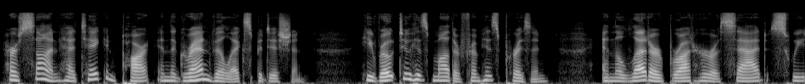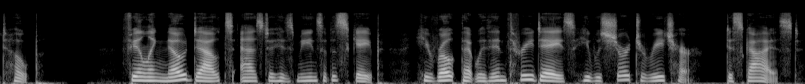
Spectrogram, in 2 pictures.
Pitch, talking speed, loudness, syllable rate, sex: 165 Hz, 180 wpm, -21 LUFS, 4.8 syllables/s, female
